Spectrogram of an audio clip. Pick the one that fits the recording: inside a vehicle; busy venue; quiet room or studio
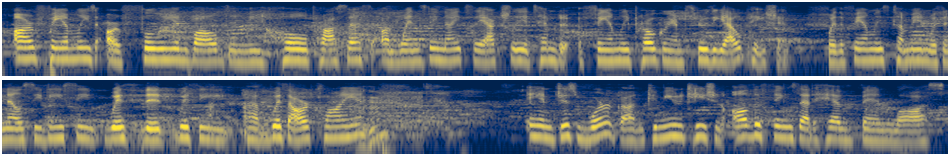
busy venue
